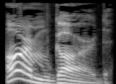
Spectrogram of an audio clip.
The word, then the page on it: armguard: British English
